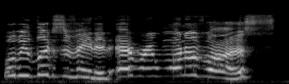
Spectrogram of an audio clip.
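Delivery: high-pitched grandma wail; high, dismayed storybook cry; cried in dismay. A narrator's reading. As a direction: wail it high, foretelling doom. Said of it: "cried Grandma Georgina".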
